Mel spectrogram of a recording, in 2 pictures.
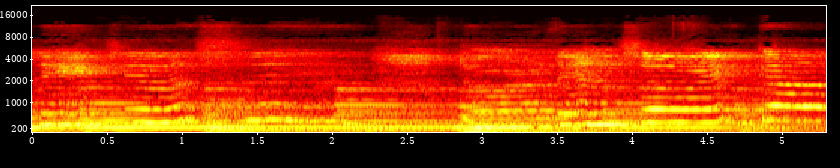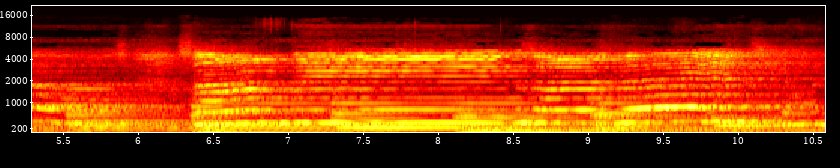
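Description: A recorded song: a woman singing a melody over instrumental backing, holding long notes.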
